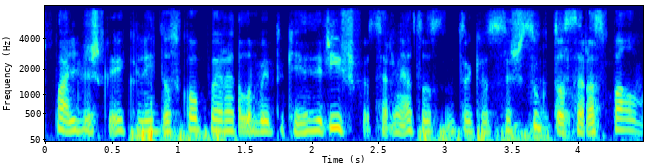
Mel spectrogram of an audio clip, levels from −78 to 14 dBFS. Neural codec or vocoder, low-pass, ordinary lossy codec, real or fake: autoencoder, 48 kHz, 128 numbers a frame, DAC-VAE, trained on Japanese speech; 7.2 kHz; AAC, 32 kbps; fake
